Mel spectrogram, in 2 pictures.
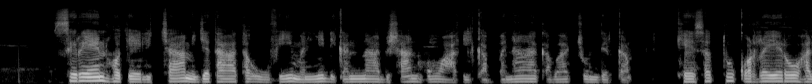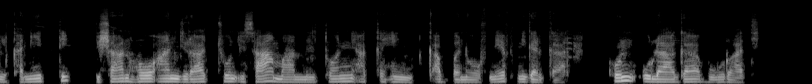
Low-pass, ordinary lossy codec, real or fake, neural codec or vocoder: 14.4 kHz; Opus, 64 kbps; real; none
